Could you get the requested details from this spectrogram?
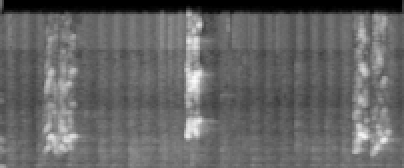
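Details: Indian ringneck parrot, a pet, squawking during bath time: three short, scratchy high-pitched bursts separated by quiet gaps, with faint background noise.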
